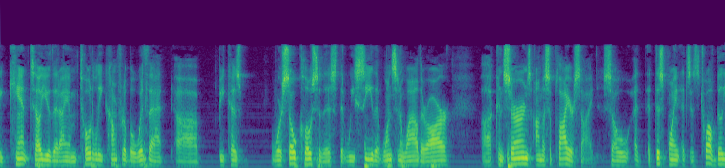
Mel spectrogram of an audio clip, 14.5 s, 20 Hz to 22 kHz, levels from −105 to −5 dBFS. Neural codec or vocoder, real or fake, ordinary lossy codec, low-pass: none; real; MP3, 48 kbps; 7.2 kHz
